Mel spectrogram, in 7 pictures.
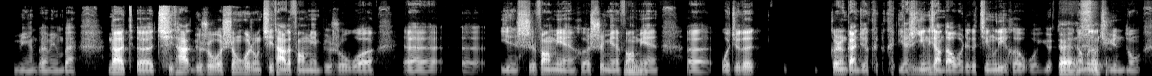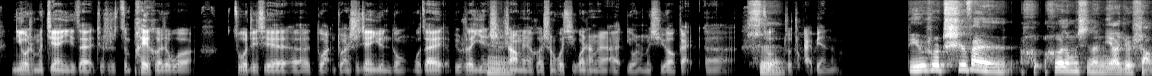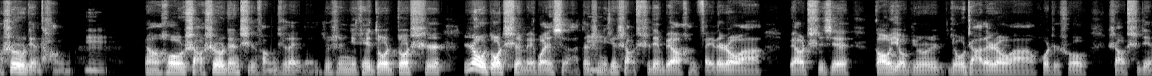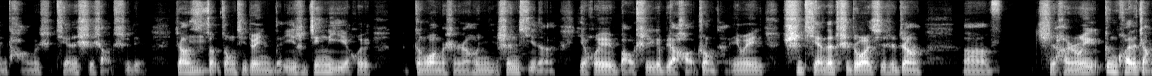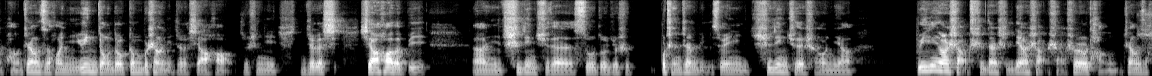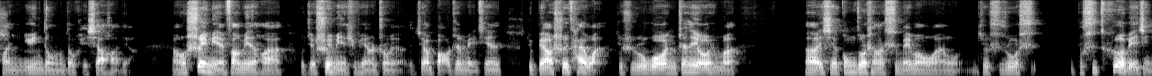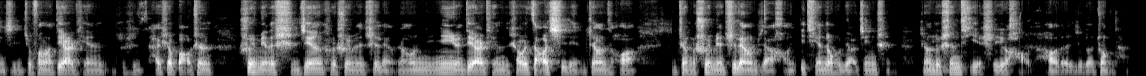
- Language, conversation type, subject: Chinese, advice, 我该如何养成每周固定运动的习惯？
- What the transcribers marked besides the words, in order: other background noise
